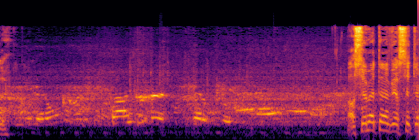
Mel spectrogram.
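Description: A man speaks through a radio loudspeaker, thin and crackly.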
